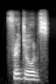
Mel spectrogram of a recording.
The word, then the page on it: frijoles: Indian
